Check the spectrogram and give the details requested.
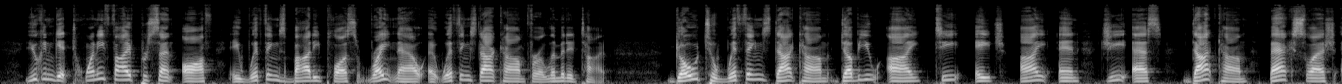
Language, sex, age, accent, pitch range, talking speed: English, male, 40-59, American, 135-170 Hz, 140 wpm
